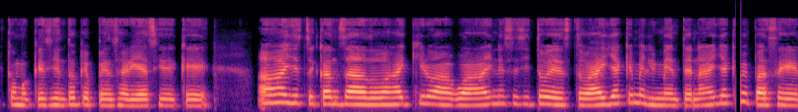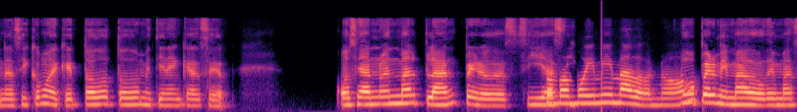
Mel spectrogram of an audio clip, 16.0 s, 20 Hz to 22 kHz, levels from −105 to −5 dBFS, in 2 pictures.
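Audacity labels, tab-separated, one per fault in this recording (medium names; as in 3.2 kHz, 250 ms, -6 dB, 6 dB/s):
7.350000	7.400000	dropout 53 ms
13.990000	13.990000	pop -12 dBFS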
